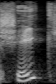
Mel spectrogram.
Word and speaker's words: Shayk: Irina Shayk, am I saying that right? – Shake? – Shake? – She Shike? Is shake.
